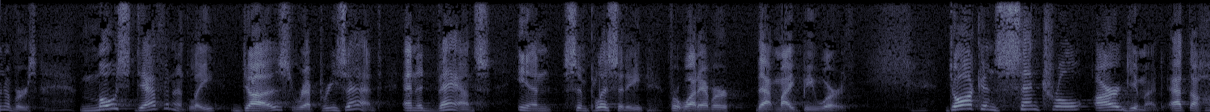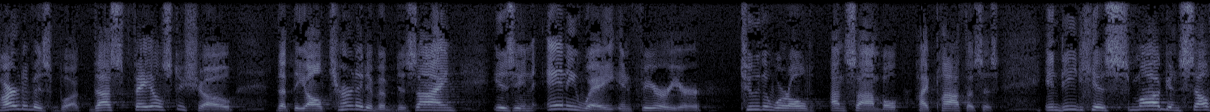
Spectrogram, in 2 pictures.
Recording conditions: live audience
